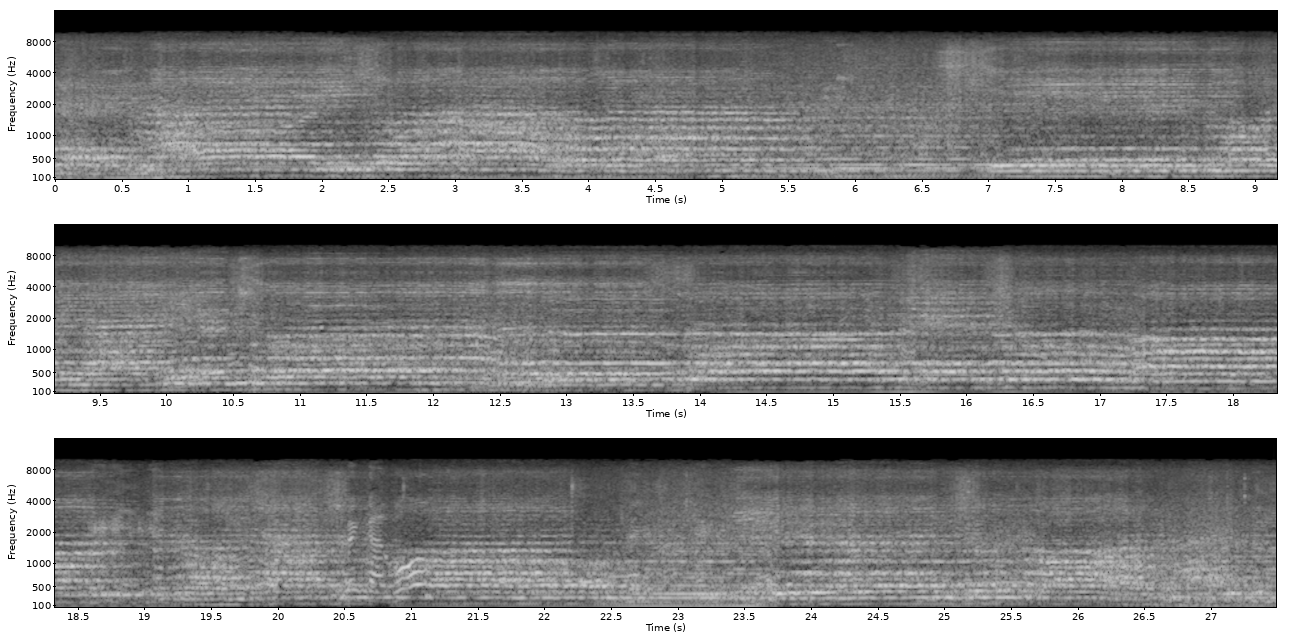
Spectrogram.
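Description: A choir singing a slow hymn in long held notes, over low sustained bass notes that change every few seconds.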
